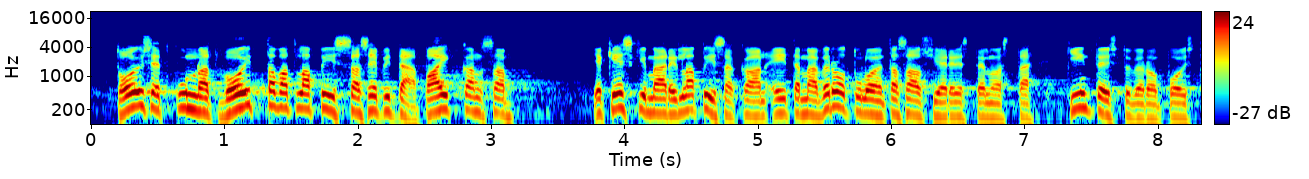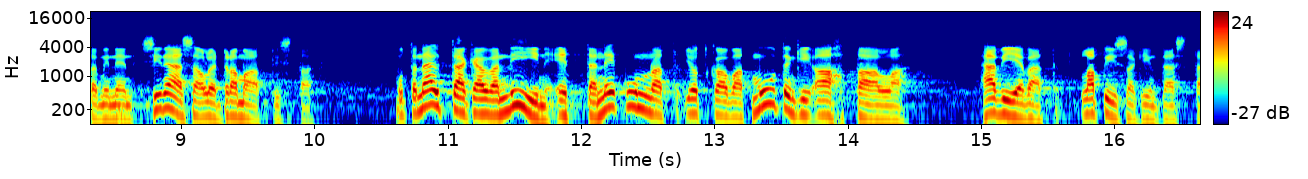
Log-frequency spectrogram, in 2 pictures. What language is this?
Finnish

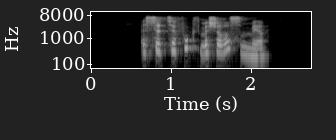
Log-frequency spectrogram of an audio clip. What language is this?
Kabyle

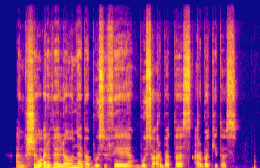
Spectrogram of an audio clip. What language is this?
Lithuanian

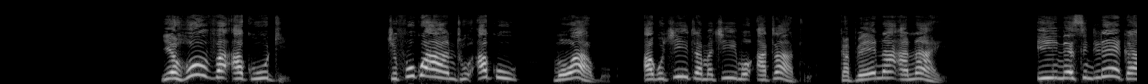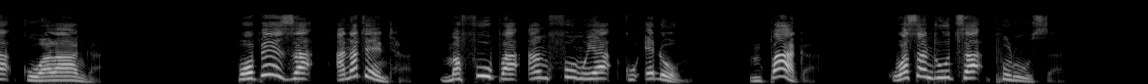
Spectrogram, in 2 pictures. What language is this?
Nyanja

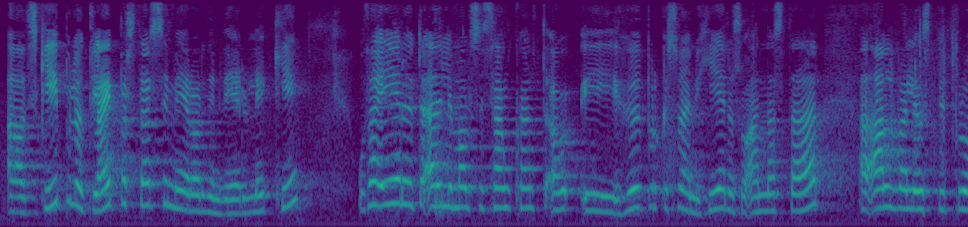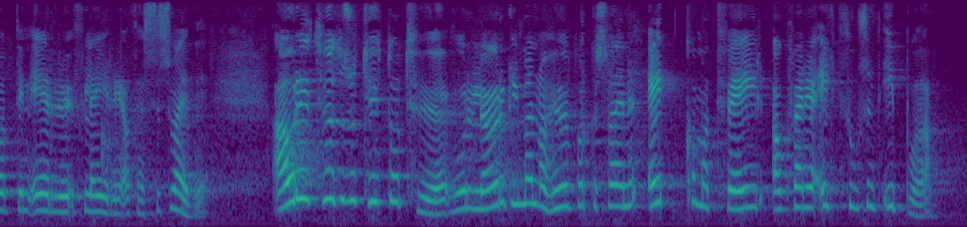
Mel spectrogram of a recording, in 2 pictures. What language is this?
Icelandic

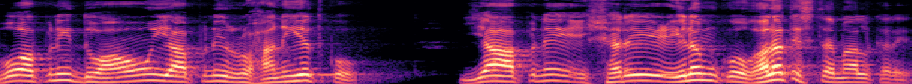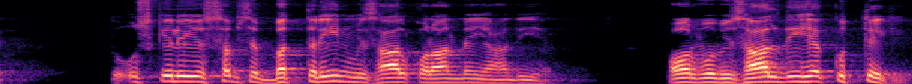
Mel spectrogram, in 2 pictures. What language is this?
Urdu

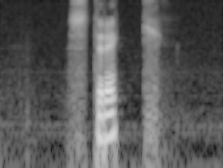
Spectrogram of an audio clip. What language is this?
Swedish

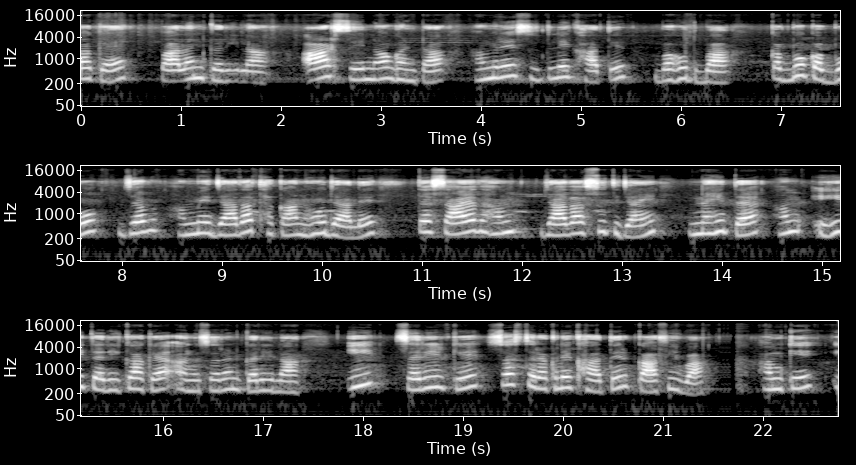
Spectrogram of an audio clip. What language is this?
Bhojpuri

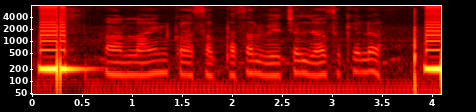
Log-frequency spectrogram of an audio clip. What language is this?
Bhojpuri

